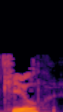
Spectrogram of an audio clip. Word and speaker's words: Keel: Surname is Keel. And I pronounced it incorrectly. – It's okay. many people do. – It's like Neil Keel. There you go. Neil Keel.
